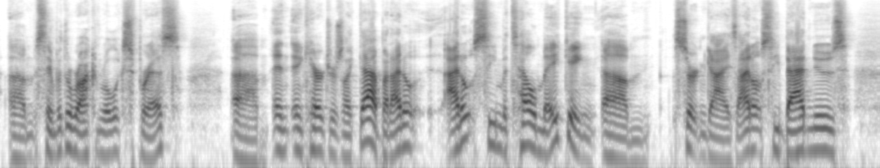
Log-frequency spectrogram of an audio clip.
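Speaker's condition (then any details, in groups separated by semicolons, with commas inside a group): No condition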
